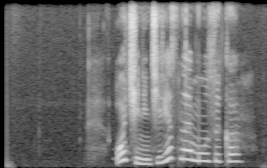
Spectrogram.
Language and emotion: Russian, positive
